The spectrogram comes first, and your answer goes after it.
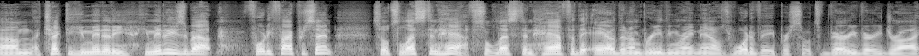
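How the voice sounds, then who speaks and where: A man with a dark, mellow tone and a medium pitch speaks very fast with lively intonation, in a dry, close sound with no echo. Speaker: hiking vlogger. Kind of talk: outdoor vlog tutorial. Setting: outdoors by an alpine lake. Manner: casual, hesitant with fillers.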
